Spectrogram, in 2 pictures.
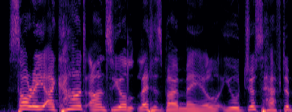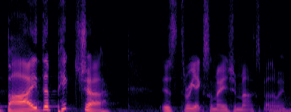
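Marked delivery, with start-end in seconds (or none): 0.1-5.0 put-on slight British accent, raised and higher pitched. Reading a letter aloud after being asked for a different voice: a little british accent. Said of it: "maybe a little British this time".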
